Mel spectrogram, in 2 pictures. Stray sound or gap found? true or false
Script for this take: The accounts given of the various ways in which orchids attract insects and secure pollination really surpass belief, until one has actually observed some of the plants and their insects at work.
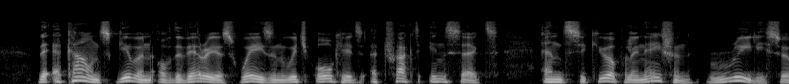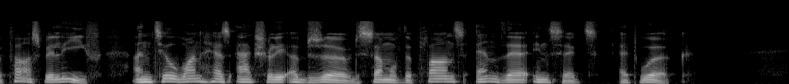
false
